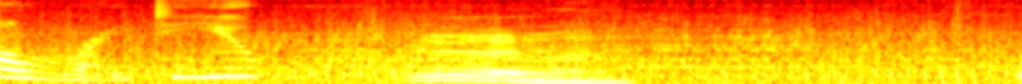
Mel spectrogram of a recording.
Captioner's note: yawn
